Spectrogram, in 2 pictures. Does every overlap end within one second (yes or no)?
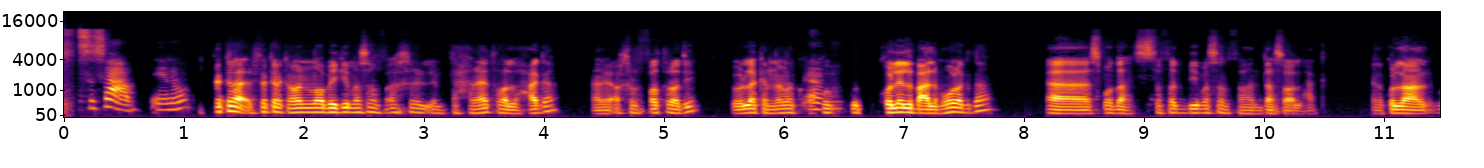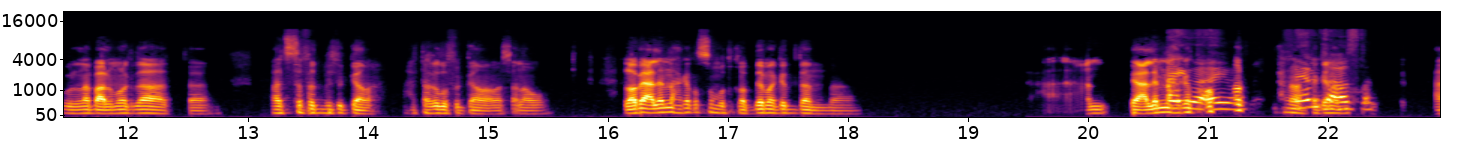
no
